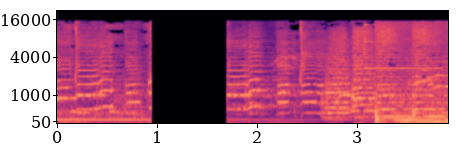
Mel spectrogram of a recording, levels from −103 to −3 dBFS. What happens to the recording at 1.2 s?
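At 1.2 s the sound sits inside an audio dropout to silence that runs from 0.94 s to 1.70 s, so about 0.76 s of material is simply gone. The signal cuts off abruptly mid-flow and returns just as suddenly, with silence between. The likely cause is a lost input while recording carried on writing silence. Unlike a natural pause or a noise gate closing, the gap holds no room tone or residual hiss at all.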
